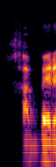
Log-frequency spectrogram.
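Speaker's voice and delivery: "jaber" with a throaty j like Spanish jota, then silent-free r; Ladino jaber. Shown as a demonstration. Teacher modeling Ladino for class, "jaber" with a jota sound. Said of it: "se pronuncia diferente".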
